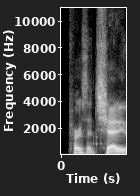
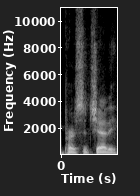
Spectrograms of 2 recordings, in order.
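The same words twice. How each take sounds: First: The middle consonant is a hard k sound. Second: The middle consonant is a ch sound. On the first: "It's K instead of Ch" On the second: "if it was just C, it would be"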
